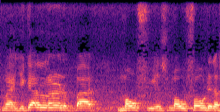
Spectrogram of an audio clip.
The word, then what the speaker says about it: Mofias: You gotta learn about Mofias, Mo4. Did I say it right that time? Yeah, you said man. It absolutely right that time. You gotta learn about the Drip Squad, Mofias, right.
